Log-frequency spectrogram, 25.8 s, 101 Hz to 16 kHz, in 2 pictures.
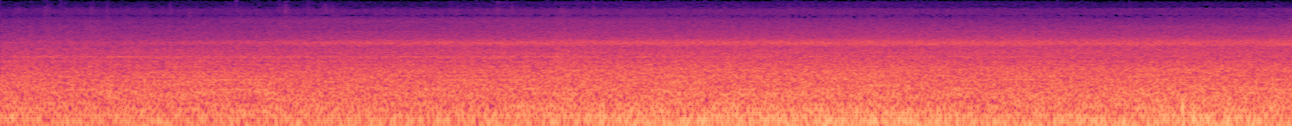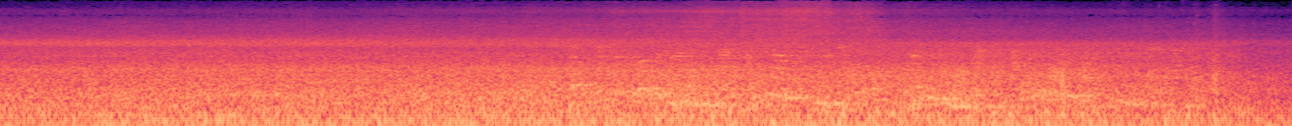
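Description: E8 series Shinkansen train pulling away from a standstill and picking up speed, its running noise growing steadily louder as the cars roll past, with rolling wheel noise strongest near the end.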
